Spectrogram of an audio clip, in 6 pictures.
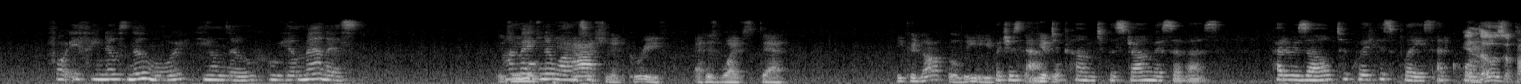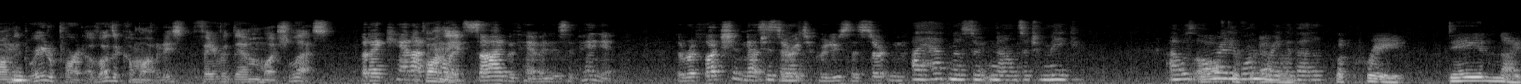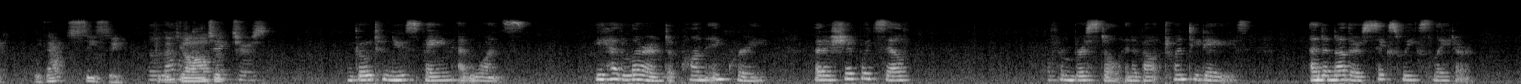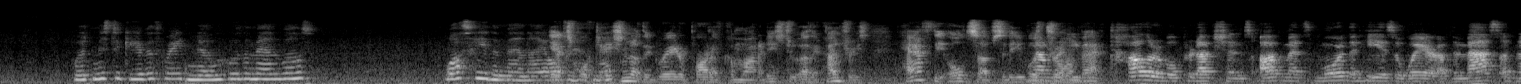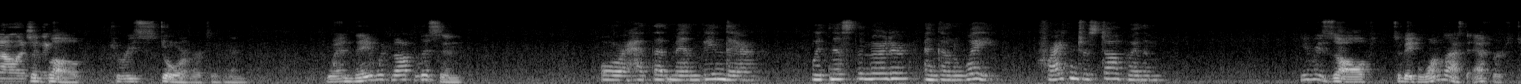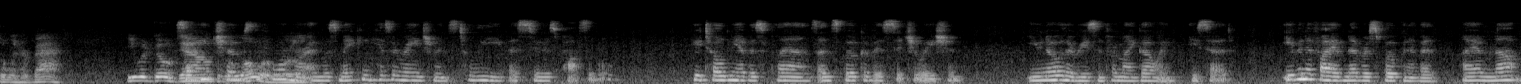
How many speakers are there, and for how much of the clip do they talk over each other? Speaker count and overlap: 5, about 12%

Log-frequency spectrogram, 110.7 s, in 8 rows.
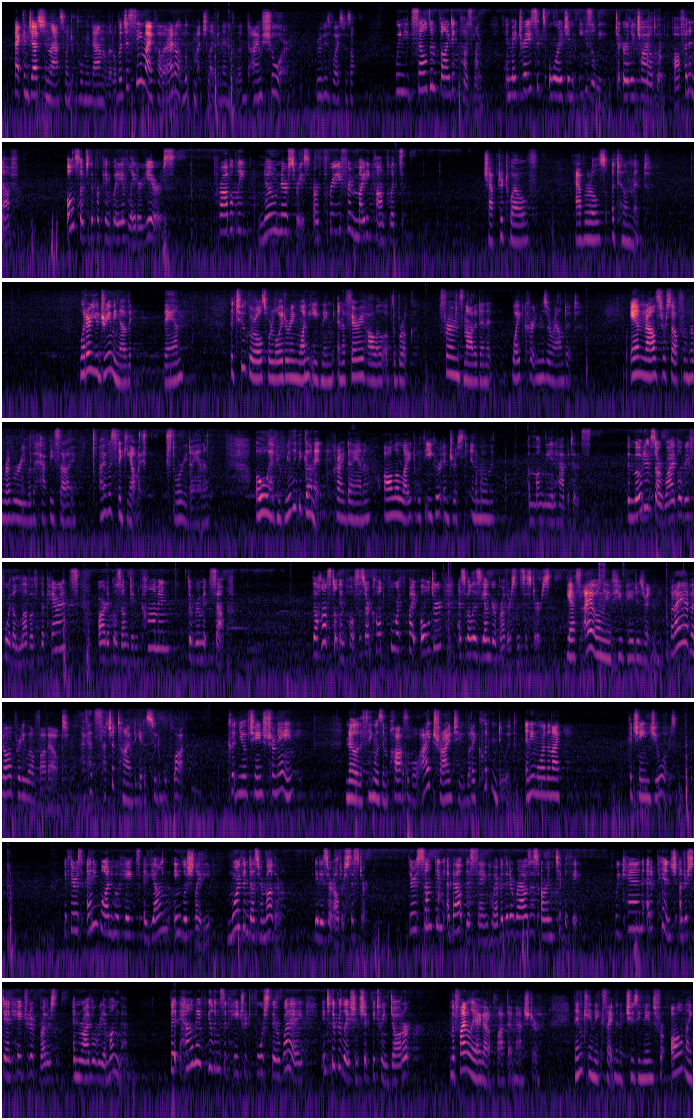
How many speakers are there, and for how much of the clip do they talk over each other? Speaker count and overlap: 2, no overlap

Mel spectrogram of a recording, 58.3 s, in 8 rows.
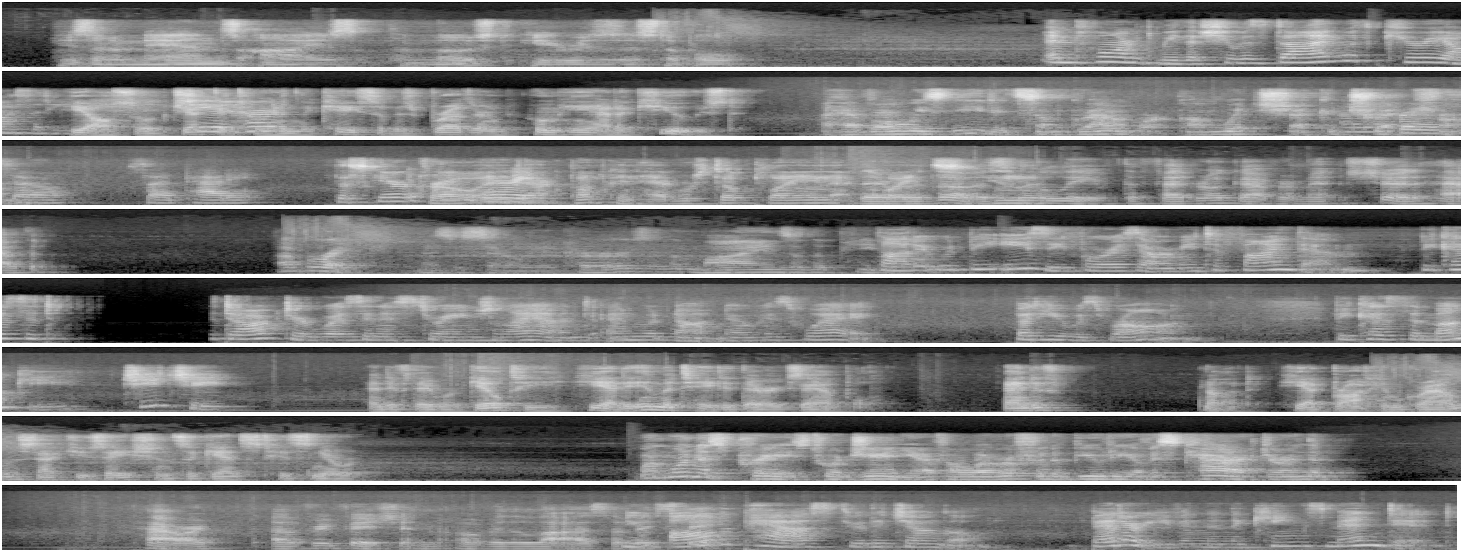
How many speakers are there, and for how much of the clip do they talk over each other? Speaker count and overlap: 9, about 9%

